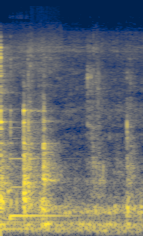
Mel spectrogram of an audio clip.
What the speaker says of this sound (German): Das Wasser kocht jetzt und da werden die Spaghetti reingegeben.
